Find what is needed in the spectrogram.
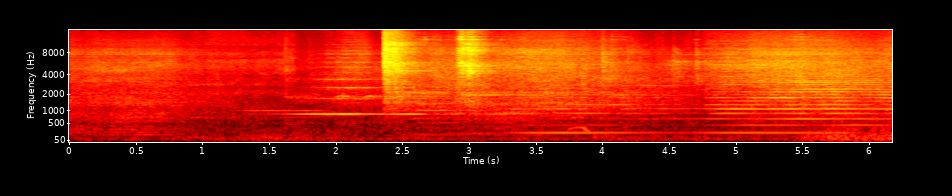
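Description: Steel pipe corral gate being swung shut: two sharp metal clanks about two and a half and three seconds in, with steady metallic ringing tones lingering after them.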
